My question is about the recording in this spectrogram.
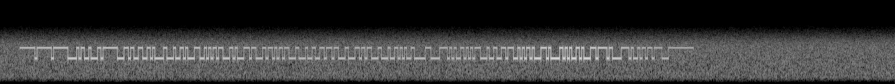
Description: RTTY (45.45 baud, 850 Hz shift), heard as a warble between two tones, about 1700 Hz centre, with radio static and fading. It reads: NIE ZRAZAJA PANA STOSY PRZESZKOD.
